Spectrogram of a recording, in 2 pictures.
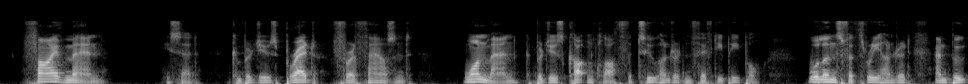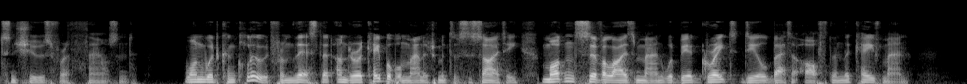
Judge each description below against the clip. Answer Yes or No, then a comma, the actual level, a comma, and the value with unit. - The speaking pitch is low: Yes, very low, 95 Hz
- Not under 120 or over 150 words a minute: No, average, 185 wpm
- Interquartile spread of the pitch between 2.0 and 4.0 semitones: Yes, average, 3.7 semitones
